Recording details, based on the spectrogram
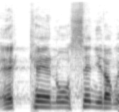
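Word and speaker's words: ἐκένωσεν: 여기서 말하는 비웠다는 말, 헬라말로 에케노센이라고 읽어요.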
